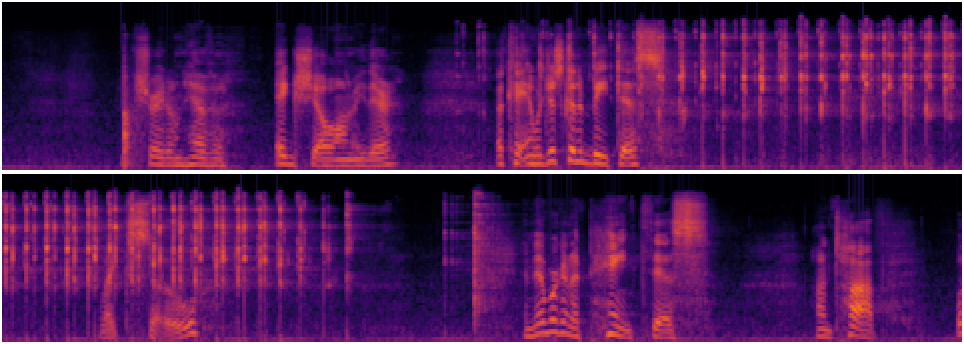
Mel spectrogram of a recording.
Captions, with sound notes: Make sure I don't have an eggshell on me there. Okay. And we're just going to beat this -- [ Beating eggs ] -- like so. And then we're going to paint this on top.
